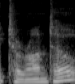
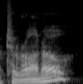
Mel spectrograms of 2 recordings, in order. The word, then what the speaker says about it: Toronto: But yeah, like my my go-to example is uh the the Canadian city Toronto or Toronto, right? You have three O's in there and every O is pronounced differently and you have two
